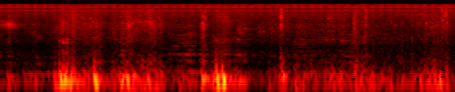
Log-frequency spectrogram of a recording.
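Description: Irregular low bumps and rubs of a handheld microphone being moved, with faint voices away from the microphone.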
